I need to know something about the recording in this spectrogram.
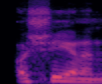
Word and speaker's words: Ossian: I don't even know how to pronounce it. It's Ossianan or something.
